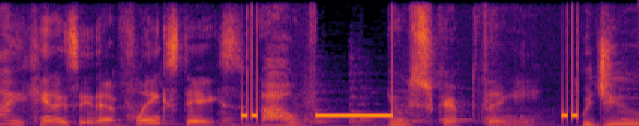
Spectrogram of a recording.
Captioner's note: beep; beeping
